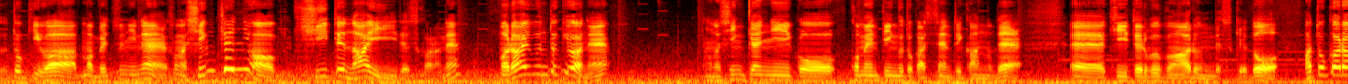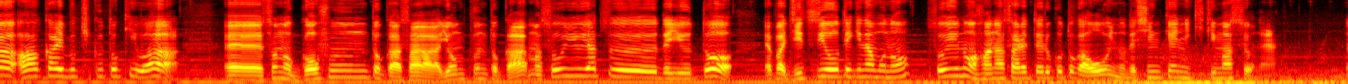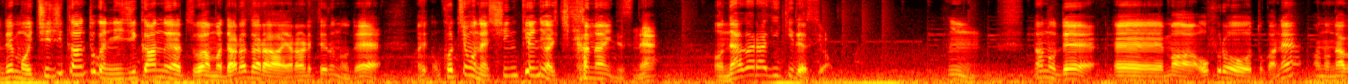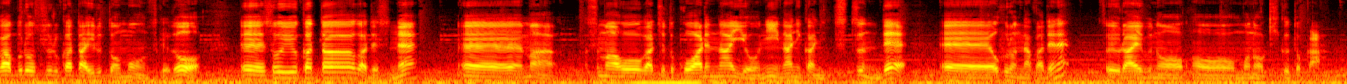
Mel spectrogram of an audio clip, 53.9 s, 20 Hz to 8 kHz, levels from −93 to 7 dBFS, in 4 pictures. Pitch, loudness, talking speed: 120 Hz, -23 LUFS, 320 characters per minute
